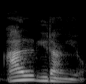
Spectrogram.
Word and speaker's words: 아리랑: 이런게 연원 법칙이라는 거예요 그럼 똑같아 맨 처음엔 알 이랑이 알이랑 근데 을이 다음 음절에 헛소리로 발음 되니까 아리랑이 된 거예요 원래는 아라리오 그래요 아라리오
